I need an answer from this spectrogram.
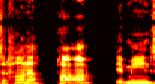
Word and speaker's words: Hana Pa’a: day you pronounce it Hana palm it means it's a Polynesian Hawaiian term but it that means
